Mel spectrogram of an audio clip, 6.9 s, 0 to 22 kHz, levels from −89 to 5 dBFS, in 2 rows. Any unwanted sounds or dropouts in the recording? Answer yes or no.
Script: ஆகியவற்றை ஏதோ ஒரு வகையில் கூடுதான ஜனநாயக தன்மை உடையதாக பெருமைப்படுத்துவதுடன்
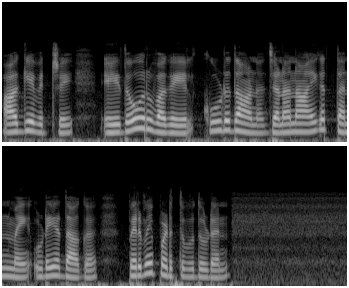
no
